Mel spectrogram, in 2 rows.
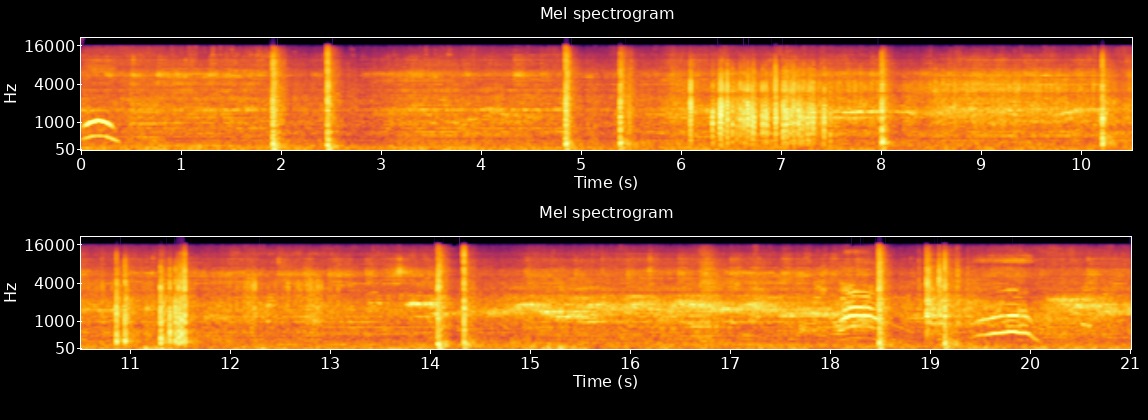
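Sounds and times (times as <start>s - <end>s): firework crackling: 0.0s - 21.0s
firework booms: 1.9s - 3.0s, 4.8s - 12.9s, 14.0s - 14.8s, 18.5s - 19.6s.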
